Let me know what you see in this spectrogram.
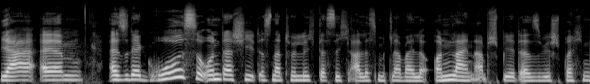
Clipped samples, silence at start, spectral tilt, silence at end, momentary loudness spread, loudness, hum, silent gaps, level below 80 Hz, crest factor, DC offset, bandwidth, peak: under 0.1%; 0 s; -5 dB/octave; 0 s; 8 LU; -17 LUFS; none; none; -58 dBFS; 16 dB; under 0.1%; 16.5 kHz; 0 dBFS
